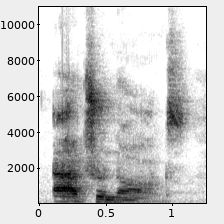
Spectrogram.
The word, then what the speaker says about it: Atronachs: Atronachs. That's how you pronounce that.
